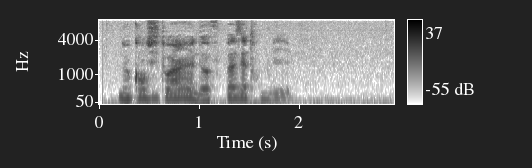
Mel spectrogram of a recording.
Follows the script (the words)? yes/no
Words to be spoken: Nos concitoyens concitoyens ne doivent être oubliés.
no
